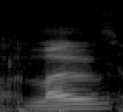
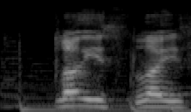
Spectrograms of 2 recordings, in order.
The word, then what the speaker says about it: Lois: I'm gonna Low. Is that how you say her name? Low. Lois, yes, Lois.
